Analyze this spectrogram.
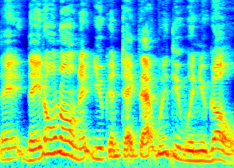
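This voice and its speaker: A man with an American accent speaks at a high pitch with very wide pitch swings. The recording is very clean, with a silent background. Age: 70s. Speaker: YouTuber giving expat advice. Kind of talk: casual monologue. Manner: rambling, repeats words.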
